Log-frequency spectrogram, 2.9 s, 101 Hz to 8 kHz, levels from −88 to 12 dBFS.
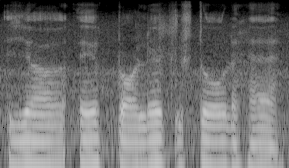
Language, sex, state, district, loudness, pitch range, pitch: Hindi, male, Jharkhand, Deoghar, -16 LUFS, 100-105 Hz, 105 Hz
